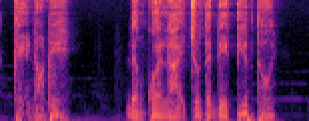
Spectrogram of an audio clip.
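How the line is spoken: Trembling whisper. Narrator (Vietnamese): Hương run rẩy thì thầm

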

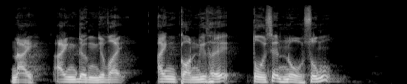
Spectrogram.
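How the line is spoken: Urgent shout. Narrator (Vietnamese): khẩn trương quát lên

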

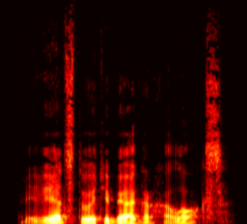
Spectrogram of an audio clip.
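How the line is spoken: Weary speech. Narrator (Russian): устало проговорил Константин

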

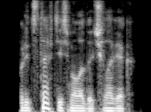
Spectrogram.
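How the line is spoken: Quiet demand. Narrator (Russian): тихо потребовал инспектор

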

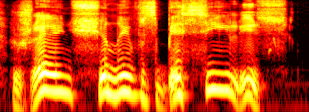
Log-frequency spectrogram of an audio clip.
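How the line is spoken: Frightening whisper. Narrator (Russian): Хаджа закатил глаза и страшным шепотом пояснил

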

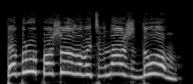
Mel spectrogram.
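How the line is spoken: Cheerful shout. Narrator (Russian): весело крикнул Фель

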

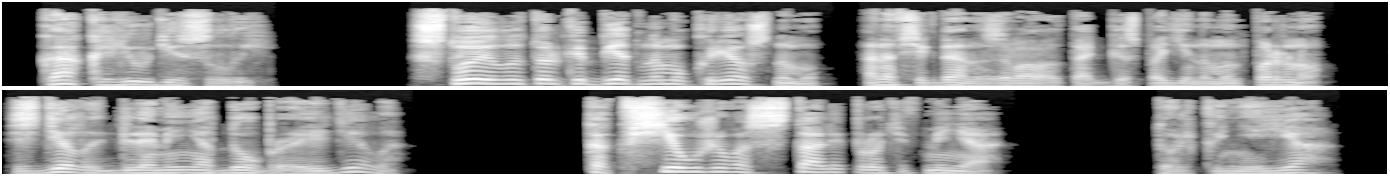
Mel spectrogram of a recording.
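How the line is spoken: Tender. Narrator (Russian): нежно произнес я

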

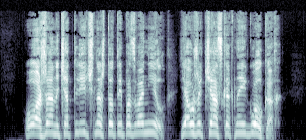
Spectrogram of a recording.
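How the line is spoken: Very agitated interruption. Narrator (Russian): перебил меня Веник весьма взволнованным голосом

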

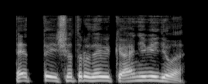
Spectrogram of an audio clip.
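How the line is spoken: Exclamation. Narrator (Russian): воскликнул Рикарио

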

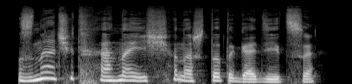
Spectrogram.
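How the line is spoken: Mocking tone. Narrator (Russian): насмешливо произнесла Эсмира

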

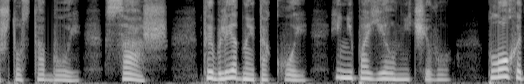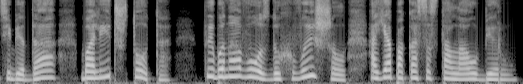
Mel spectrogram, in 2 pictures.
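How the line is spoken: Frightened question. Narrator (Russian): Наташа спросила, испуганно

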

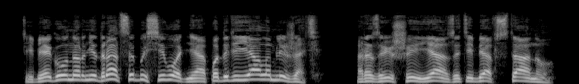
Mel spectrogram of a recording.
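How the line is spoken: Loud, foreign language. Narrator (Russian): Асмунд, не сдержавшись, сказал громко, по-урмански

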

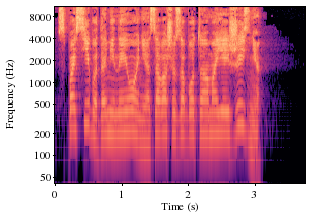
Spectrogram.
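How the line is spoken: Loud and expressive. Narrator (Russian): Громко и выразительно сказал я, чтоб меня слышали и окружающие

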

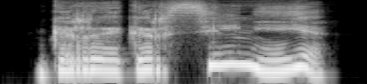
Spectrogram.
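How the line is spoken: Hissed. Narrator (Russian): зашипела Каннель

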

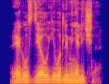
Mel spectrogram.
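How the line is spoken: Plain. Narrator (Russian): ответил я

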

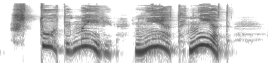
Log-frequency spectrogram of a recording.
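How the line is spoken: Horrified exclamation. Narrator (Russian): воскликнула Уна в ужасе

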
